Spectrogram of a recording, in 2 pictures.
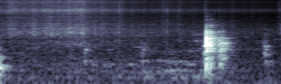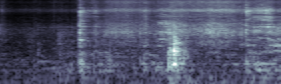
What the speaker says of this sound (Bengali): কড়া বসিয়ে দিয়েছি কড়া গরম হয়ে গেছে এবার নারকোলটা দিয়ে দেব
